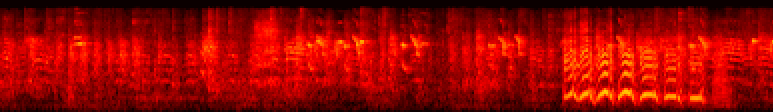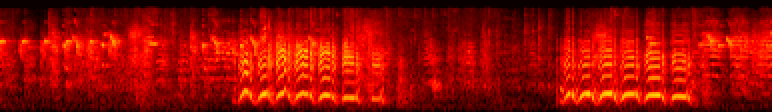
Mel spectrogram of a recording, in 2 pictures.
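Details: Male Barbary dove, a newly adopted pet kept indoors with other cage birds, giving its laughing call: three bursts of rapid, low, stacked chuckling notes, each lasting about one and a half seconds, over constant high chirping and twittering from other pet birds.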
